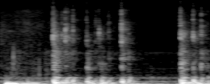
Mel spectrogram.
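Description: Rapid, uneven clacking of keys on a computer keyboard, fairly loud, with a few short bursts of typing separated by brief pauses and no voices.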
